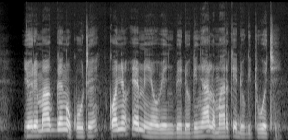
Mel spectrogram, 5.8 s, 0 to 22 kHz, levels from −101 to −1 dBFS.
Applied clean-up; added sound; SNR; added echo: none; none; none; none.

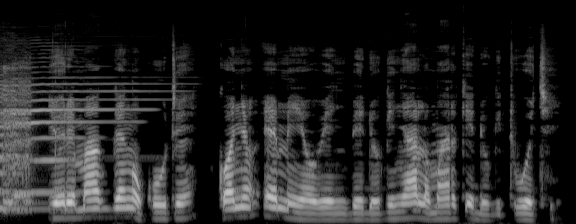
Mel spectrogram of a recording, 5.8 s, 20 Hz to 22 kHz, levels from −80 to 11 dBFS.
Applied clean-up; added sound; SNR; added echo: classical method Wiener filter.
